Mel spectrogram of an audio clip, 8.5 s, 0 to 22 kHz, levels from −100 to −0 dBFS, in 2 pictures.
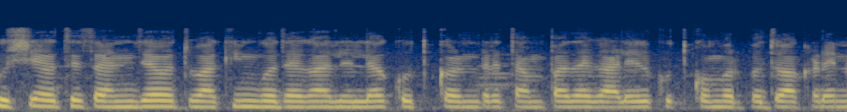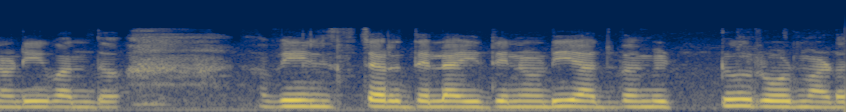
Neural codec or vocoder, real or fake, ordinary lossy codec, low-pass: none; real; none; none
